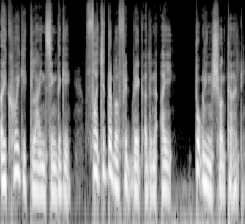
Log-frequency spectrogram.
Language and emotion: Manipuri, sad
